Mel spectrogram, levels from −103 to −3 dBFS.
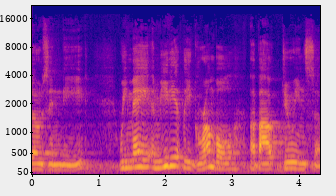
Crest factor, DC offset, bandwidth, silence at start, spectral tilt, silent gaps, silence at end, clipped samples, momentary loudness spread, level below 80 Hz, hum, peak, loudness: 18 dB; under 0.1%; 14.5 kHz; 0 s; -6.5 dB/octave; none; 0 s; under 0.1%; 10 LU; -60 dBFS; none; -8 dBFS; -27 LUFS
